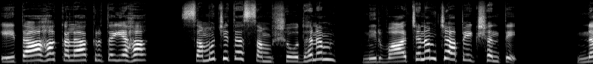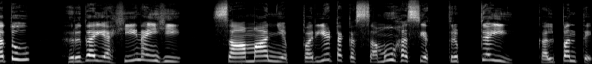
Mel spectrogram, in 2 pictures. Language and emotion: Sanskrit, angry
